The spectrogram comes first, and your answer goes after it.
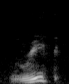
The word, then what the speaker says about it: Rey: Who knows what Rey Mysterio's name means in Spanish? Is it Rey? Yeah, it's R-E-Y. Oh, okay, I didn't know. It's more like Re Mysterio. Yeah, you got to pronounce it in Spanish.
